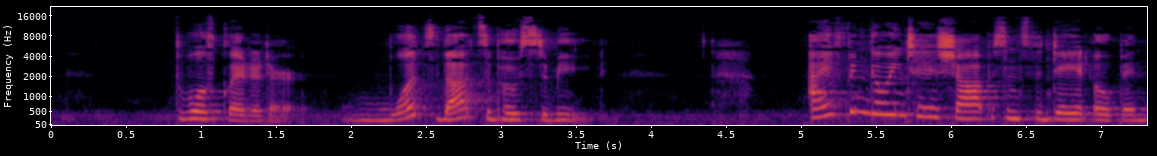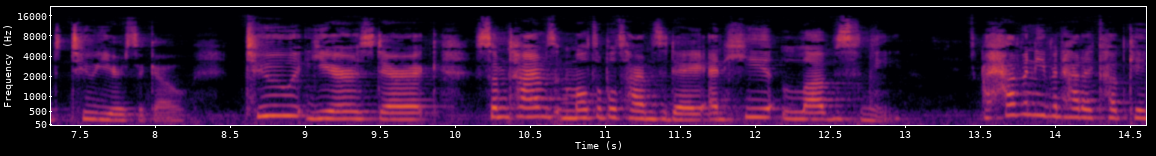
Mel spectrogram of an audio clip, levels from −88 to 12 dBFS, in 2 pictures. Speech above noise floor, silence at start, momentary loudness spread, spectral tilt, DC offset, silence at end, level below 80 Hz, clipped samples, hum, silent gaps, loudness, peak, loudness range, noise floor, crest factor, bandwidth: 30 dB; 0.85 s; 15 LU; -1.5 dB/octave; under 0.1%; 0 s; -64 dBFS; under 0.1%; none; none; -28 LUFS; -8 dBFS; 4 LU; -60 dBFS; 22 dB; 16.5 kHz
